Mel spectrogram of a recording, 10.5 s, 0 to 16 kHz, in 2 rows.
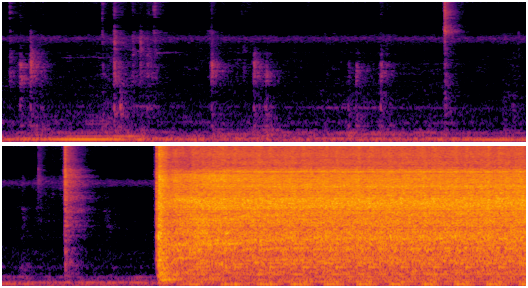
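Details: Old John Deere 210 garden tractor, no battery, powered externally, a little fuel put in the cylinder: steady starter cranking about three turns a second with no firing or catch; won't start, spark faint from dirty points.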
